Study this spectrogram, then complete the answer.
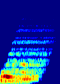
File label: menu down; Alpha Centauri DEMO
